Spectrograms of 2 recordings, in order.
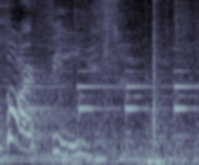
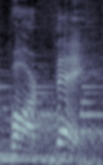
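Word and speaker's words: Barfée: William barfi it's pronounced parfait there's an accent thank you I'm not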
